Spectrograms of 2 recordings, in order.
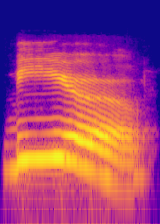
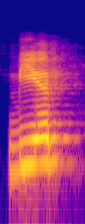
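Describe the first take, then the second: First: "Beer." said as bee-uh, no r; correct beer. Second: "Beer?" with a hard final r; mock wrong "Beer?" with the r sounded. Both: Shown as a demonstration.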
